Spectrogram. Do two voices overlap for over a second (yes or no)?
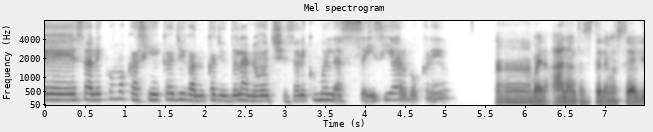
no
